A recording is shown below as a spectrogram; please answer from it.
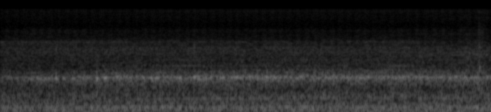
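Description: Faint, steady whistle of air drawn through a Merlin rebuildable tank atomizer during a long drag on a vape.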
